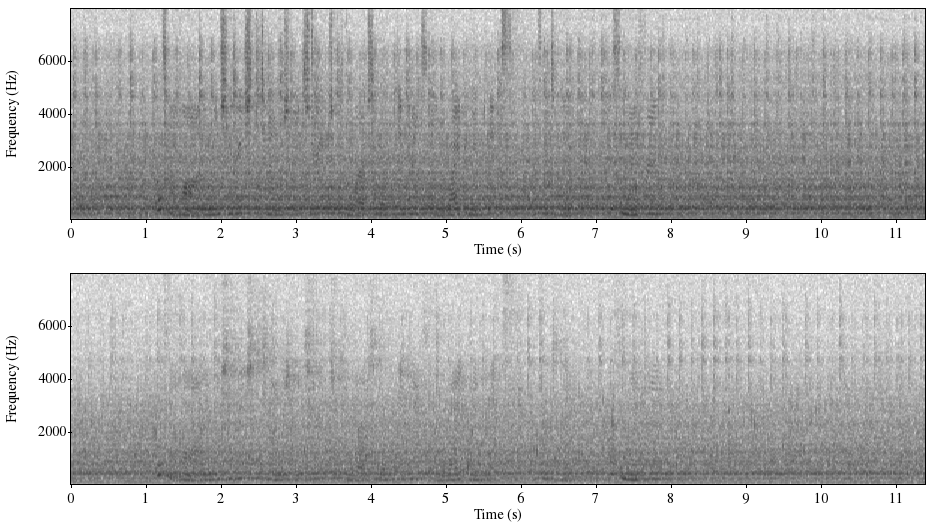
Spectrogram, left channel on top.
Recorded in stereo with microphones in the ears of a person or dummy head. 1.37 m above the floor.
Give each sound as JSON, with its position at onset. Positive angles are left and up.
{"t": 1.1, "sound": "a woman speaking", "side_deg": 60, "distance_m": 1.0}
